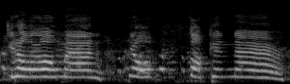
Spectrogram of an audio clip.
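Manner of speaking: high, very loud, stretched-out yell; traumatised shouting. Acted. Comic reliving the air-con at the door, anguished shout. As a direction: bellow it like a haunted veteran. Mock traumatised veteran, second outburst.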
